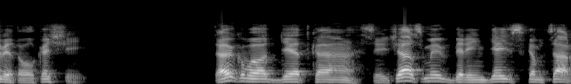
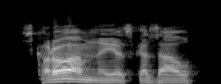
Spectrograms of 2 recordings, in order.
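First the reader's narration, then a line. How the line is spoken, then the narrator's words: Through gritted teeth. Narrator (Russian): процедил Кощей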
